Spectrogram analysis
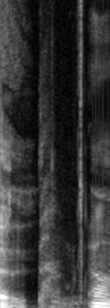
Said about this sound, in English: You guys both have been burping, and all I can smell is that we're beer.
